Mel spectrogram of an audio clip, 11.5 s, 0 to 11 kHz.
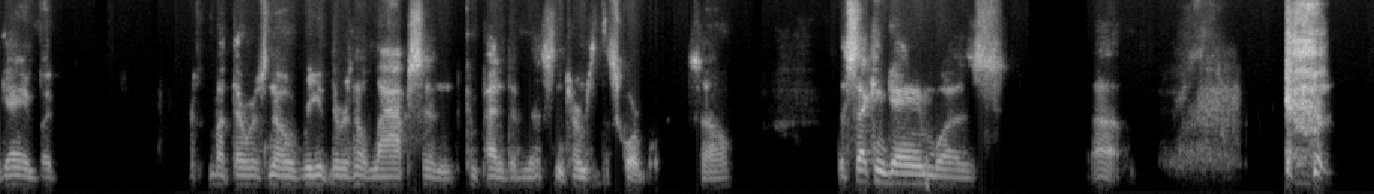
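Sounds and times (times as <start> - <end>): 
speech: 0.0 - 0.6, 1.6 - 6.2, 7.0 - 8.4, 9.1 - 10.1
person with a cold coughing: 10.7 - 11.2.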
